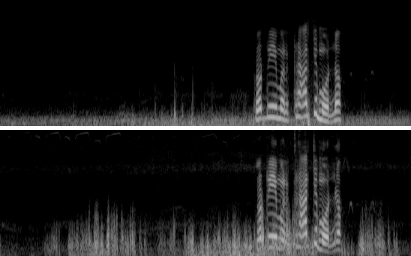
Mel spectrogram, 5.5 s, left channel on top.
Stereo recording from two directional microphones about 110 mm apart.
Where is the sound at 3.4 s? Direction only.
40° right (ahead or behind).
